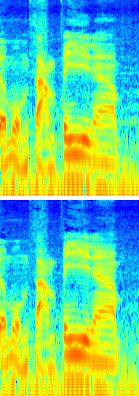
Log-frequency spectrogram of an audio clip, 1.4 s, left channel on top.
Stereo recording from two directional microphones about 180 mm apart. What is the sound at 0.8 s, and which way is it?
Speech, 25° right (ahead or behind).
